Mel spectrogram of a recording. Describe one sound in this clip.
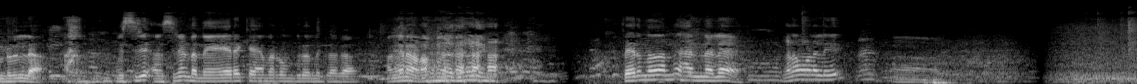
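A young man talks cheerfully close by.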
